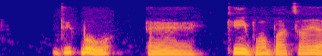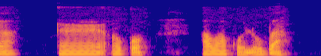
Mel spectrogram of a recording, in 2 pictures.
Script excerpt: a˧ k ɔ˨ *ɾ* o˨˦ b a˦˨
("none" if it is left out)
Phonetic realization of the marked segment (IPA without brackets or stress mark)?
l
